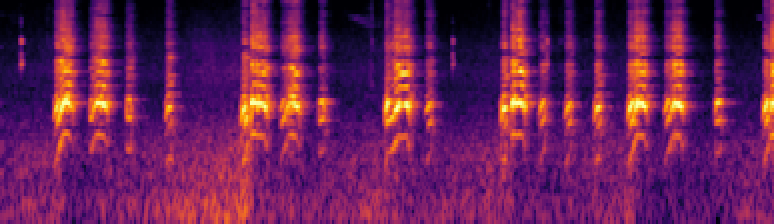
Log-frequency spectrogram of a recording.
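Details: Pre-laying cackle of a hen inside her coop, offered as a call to draw in male junglefowl: insistent, evenly repeated harsh clucks grouped into several loud bursts across the stretch.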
